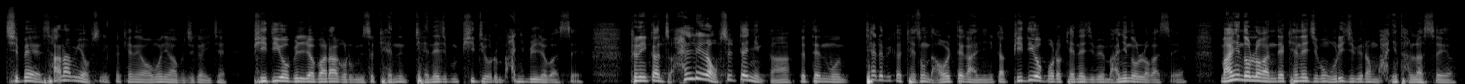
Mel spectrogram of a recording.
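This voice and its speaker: A middle-aged male pastor giving a sermon in an animated storytelling manner. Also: medium pitch, fast, few pauses, dry recording, clean studio sound. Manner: animated storytelling, acts out voices.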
